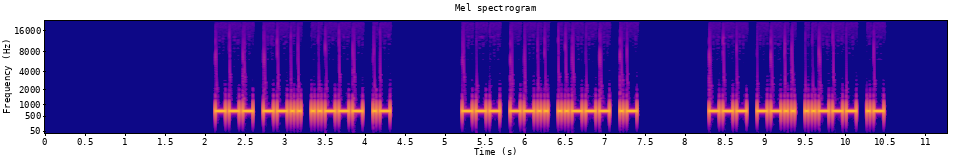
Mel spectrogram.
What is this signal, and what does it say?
Morse code, heard as a keyed tone, about 28 wpm, 700 Hz. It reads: OZ2A OZ2A OZ2A
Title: DXCC-100 Call Signs - 4 Characters - Repeated 3x - 28wpm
